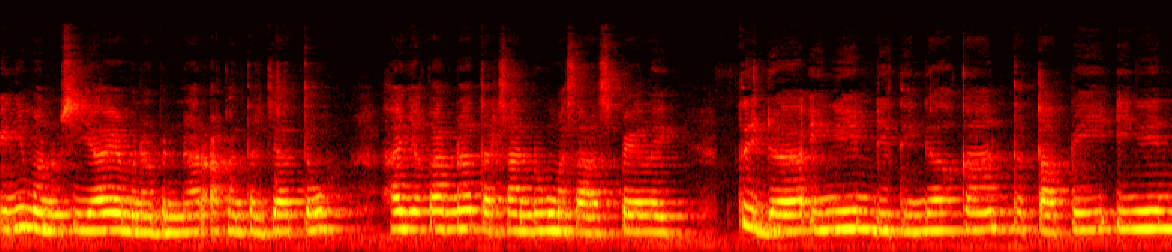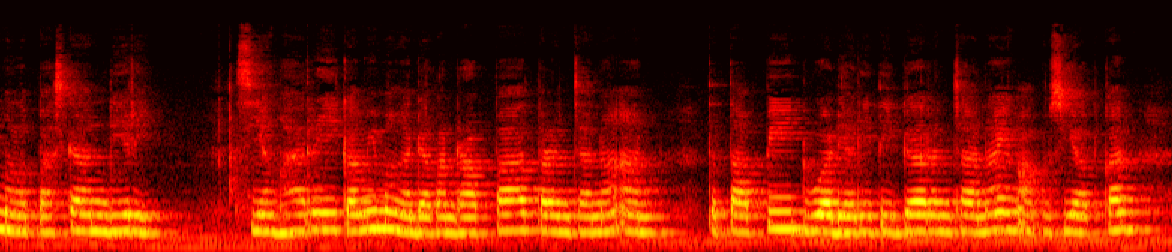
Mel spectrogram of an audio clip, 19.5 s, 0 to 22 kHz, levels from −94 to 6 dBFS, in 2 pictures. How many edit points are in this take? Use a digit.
1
